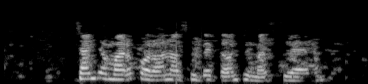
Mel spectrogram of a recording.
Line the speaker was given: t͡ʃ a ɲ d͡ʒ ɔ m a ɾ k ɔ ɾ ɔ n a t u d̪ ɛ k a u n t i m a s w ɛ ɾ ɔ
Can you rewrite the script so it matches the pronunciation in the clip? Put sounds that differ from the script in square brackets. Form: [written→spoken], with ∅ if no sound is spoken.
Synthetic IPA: t͡ʃ a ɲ d͡ʒ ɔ m a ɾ k ɔ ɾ ɔ n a [t→s] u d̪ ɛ k a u n t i m a s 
